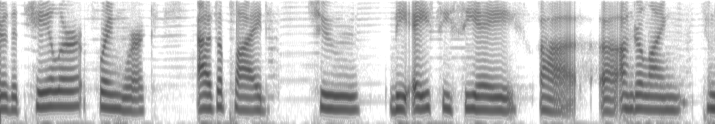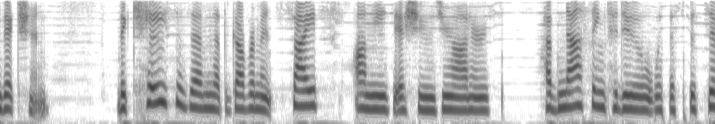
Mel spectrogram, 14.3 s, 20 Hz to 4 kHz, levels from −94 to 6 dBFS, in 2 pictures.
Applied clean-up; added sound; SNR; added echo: neural separator model SepFormer WHAM!.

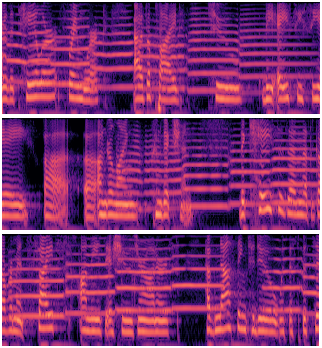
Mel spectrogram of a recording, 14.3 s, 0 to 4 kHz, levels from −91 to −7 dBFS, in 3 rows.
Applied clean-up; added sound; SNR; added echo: none; Trumpet; 5 dB; none.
